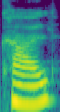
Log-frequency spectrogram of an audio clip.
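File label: lose imperative, Irish, Consonants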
